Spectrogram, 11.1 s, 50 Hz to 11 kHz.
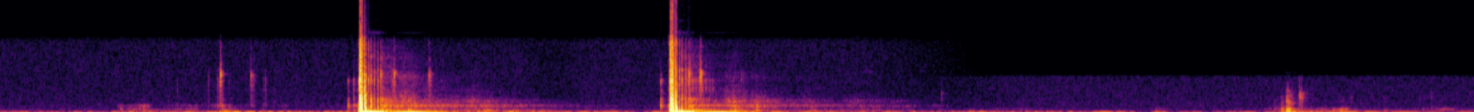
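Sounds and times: shotgun shots: 2.6 - 3.8, 5.0 - 6.0.

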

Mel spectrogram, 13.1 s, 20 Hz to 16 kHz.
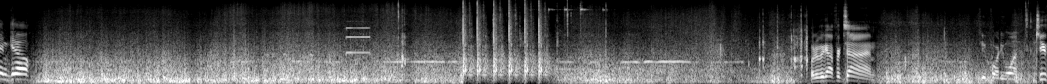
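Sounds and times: wind on microphone: 0.0 - 13.0
shot timer beep: 4.3 - 5.8
rapid pistol shots: 5.8 - 7.0.

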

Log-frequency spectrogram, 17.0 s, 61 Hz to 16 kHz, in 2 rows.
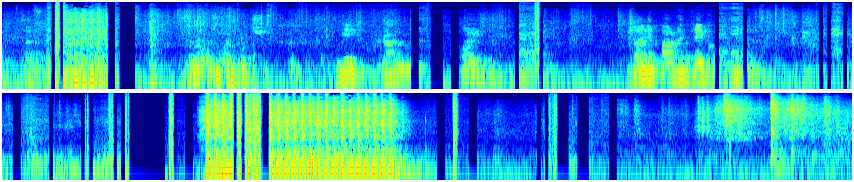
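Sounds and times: rapid automatic gunfire: 0.5 - 1.2, 10.5 - 12.6.

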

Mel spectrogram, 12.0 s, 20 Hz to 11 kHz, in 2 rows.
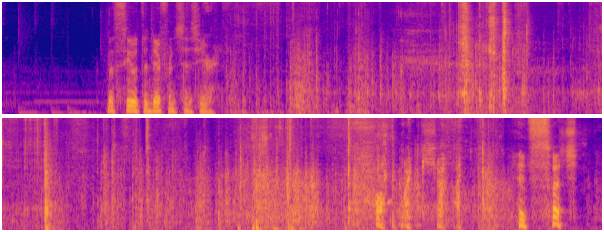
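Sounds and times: cardboard flaps scraping and rustling: 1.8 - 12.0.

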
